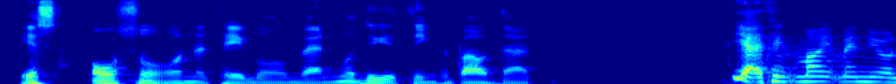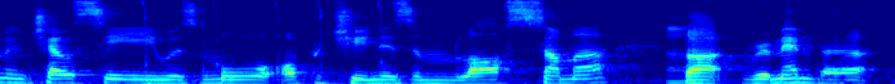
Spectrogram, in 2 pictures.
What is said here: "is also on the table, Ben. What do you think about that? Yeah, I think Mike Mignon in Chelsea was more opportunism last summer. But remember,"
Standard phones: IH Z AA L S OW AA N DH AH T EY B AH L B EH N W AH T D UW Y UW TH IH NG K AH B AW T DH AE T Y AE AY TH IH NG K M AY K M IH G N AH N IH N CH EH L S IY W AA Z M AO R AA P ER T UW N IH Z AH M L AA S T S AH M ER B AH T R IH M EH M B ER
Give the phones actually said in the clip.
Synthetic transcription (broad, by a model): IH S AA L S OW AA N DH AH T EY B AH L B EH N W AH T D UW Y UW TH IH NG K AH B AW T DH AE T Y AE AY TH IH NG K M AY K M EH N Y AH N IH N CH EH L S IY W AA Z M AO R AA P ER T UW N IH Z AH M L AA S T S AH M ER B AH T R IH M EH M B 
